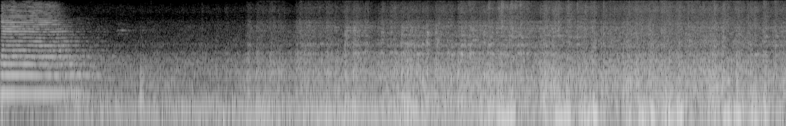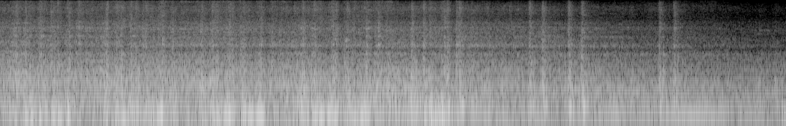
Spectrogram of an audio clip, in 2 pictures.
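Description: Electric commuter train sounding a short horn note, then running past with a loud rumble and regular clacking of its wheels over the rail joints, swelling in the middle and easing off near the end.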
